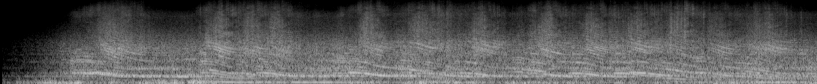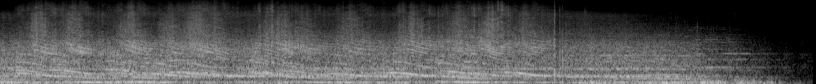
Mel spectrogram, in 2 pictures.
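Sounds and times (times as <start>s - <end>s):
racing sound effect: 0.6s - 15.4s.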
